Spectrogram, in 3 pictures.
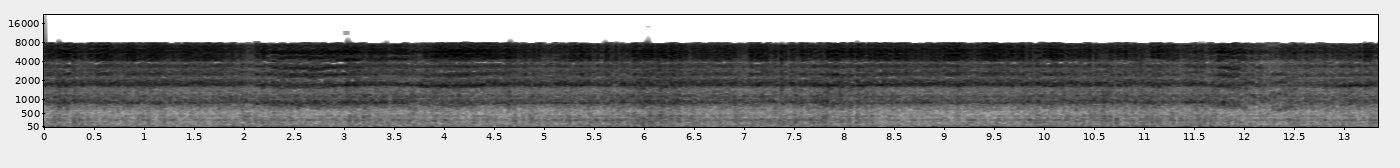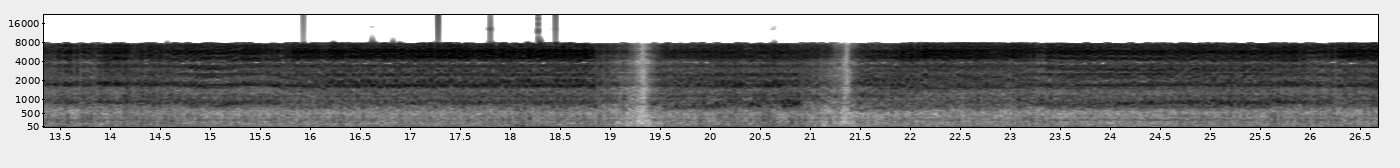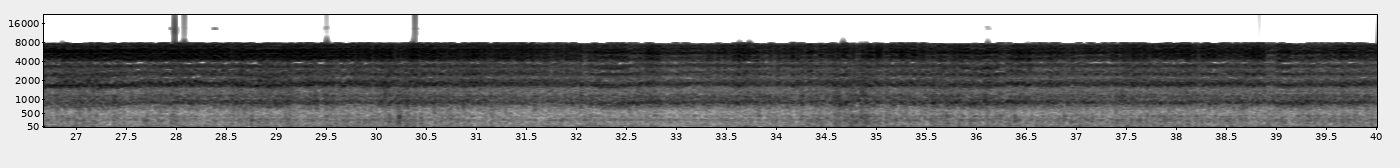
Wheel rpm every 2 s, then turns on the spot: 230, 230, 230, 230, 230, 230, 210, 220, 200, 140, 130, 190, 210, 220, 230, 230, 230, 230, 220, 230.
none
